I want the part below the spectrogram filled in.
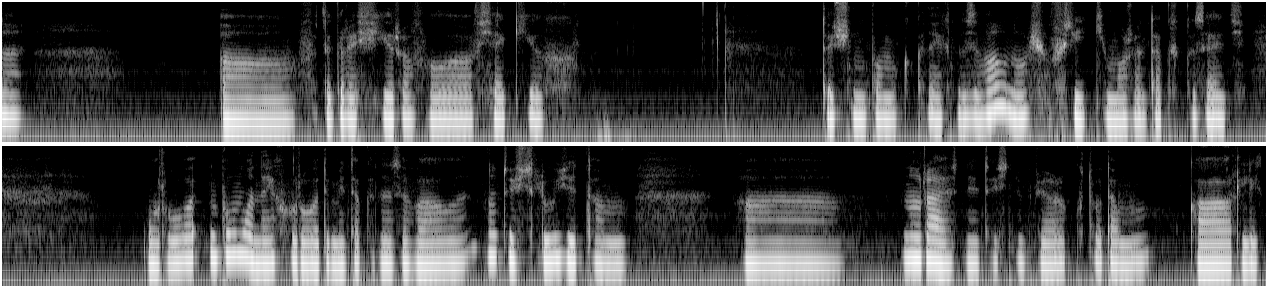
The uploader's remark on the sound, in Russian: Сегодня какое-то тяжелое дыхание. Соре за шумы.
